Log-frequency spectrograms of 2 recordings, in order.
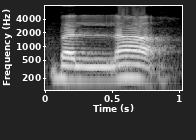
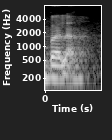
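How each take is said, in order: First: बल्ला split as बल-ला, final आ held long and loud; long, doubled sound. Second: बला said quickly with a single ल; short sound. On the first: Teacher showing length, बल्ला loud and drawn out. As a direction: stretch बल्ला loudly on a doubled ल. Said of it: "ऐसे". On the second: Teacher giving an example of length, बला kept short. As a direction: keep बला short and unstretched. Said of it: "समय की मात्रा कम है". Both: Shown as a demonstration.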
